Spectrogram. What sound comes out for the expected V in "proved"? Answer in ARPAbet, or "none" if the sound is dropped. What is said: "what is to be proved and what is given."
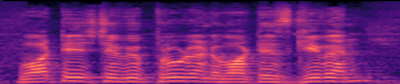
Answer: none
